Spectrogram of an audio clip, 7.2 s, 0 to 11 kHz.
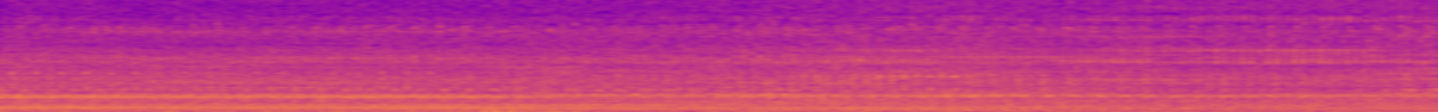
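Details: BMW F10 2011 with N20B20 petrol engine idling with a busy metallic rattle and whirr: timing chain noise, recorded before timing chain replacement.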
